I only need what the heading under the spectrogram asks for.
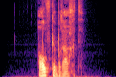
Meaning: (verb) past participle of aufbringen; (adjective) 1. upset 2. furious, outraged, incensed
- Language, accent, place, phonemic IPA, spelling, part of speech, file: German, Germany, Berlin, /ˈaʊ̯fɡəˌbʁaxt/, aufgebracht, verb / adjective, De-aufgebracht.ogg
